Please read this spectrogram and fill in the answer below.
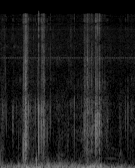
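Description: Footsteps on a mountain trail, about one step a second, each a short crunch, over a steady low rumble.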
